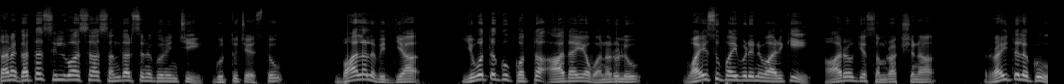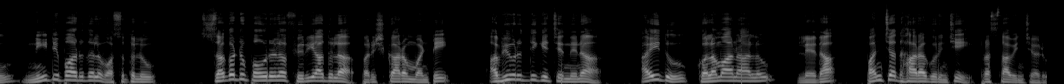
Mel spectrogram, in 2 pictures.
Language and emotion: Telugu, neutral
